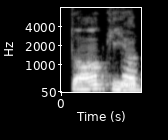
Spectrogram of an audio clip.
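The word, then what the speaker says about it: Tóquio: হচ্ছে ওয়াশিংটন দেশে কি উচ্চারণ করবে ওয়াশিংটন তকিও তকিও টকিওর বানানটা দেখেন আর উচ্চারণটা দেখেন তকিও তকিও জাপান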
